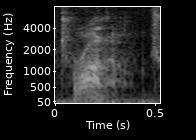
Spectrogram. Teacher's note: The second T is silent.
